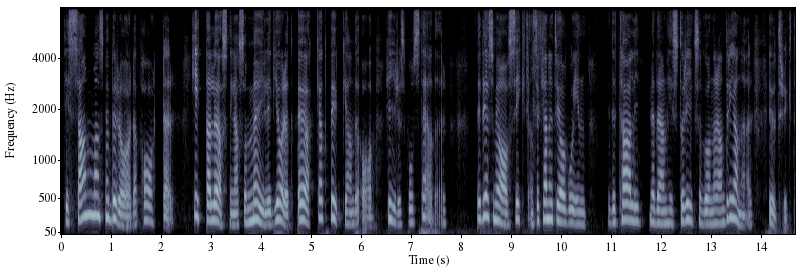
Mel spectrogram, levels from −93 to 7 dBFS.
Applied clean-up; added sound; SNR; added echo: neural mask model DeepFilterNet 3.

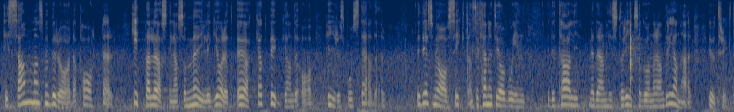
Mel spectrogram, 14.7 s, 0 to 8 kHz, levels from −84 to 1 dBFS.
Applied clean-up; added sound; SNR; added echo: none; Thunder / Wind / Rain; 15 dB; none.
